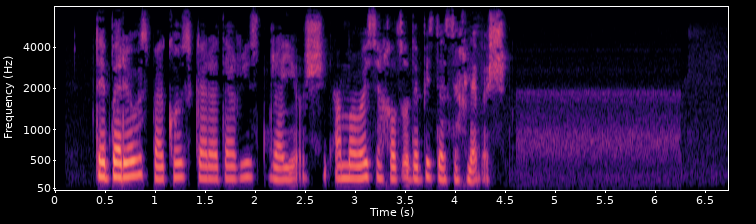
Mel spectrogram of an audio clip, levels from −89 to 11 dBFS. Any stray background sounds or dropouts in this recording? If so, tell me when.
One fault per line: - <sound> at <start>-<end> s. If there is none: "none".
none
